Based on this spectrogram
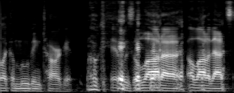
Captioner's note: laughing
